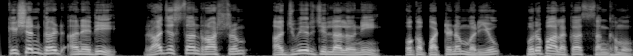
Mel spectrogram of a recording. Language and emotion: Telugu, neutral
